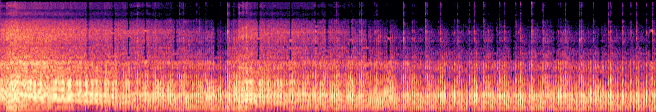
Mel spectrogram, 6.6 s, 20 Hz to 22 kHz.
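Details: Jonsered 510 yard-sale chainsaw, neglected, first run during revival before carb tuning: revs rise and fall unevenly, pitch wandering, never settling to clean idle; rough, unsteady running.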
